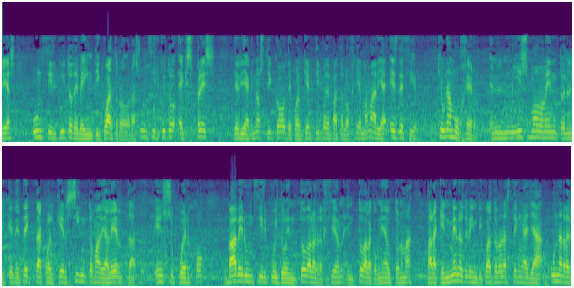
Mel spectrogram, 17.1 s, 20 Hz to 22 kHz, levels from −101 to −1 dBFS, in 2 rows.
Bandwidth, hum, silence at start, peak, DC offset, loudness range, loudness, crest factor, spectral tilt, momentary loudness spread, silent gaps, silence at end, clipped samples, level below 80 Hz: 8.4 kHz; none; 0 s; 0 dBFS; under 0.1%; 3 LU; -19 LUFS; 18 dB; -5 dB/octave; 7 LU; none; 0 s; under 0.1%; -42 dBFS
